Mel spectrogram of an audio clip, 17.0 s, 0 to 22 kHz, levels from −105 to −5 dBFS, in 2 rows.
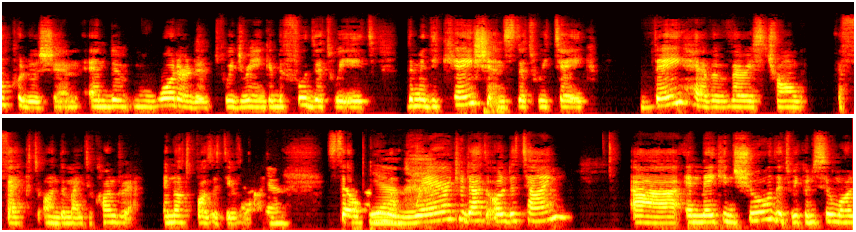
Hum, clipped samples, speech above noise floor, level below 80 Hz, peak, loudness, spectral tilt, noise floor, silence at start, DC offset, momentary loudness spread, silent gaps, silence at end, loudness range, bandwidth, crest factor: none; under 0.1%; 30 dB; -56 dBFS; -4 dBFS; -23 LUFS; -4 dB/octave; -53 dBFS; 0 s; under 0.1%; 11 LU; none; 0 s; 7 LU; 14 kHz; 18 dB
